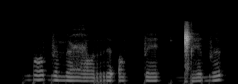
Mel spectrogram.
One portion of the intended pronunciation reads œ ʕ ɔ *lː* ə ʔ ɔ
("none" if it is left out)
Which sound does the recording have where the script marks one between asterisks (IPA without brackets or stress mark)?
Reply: r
